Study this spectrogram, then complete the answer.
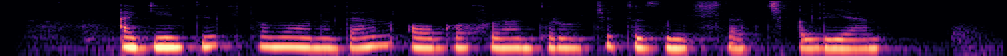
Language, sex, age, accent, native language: Uzbek, female, 18-24, Buxoro, Uzbek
